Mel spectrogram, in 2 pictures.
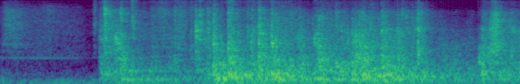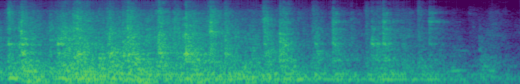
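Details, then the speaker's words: Dodge Super Bee being built into an autocross racer: the hand-turned axle with the differential pumpkin removed gives a rough, gritty ratcheting churn with uneven clicks; gears and bearings are worn out and all need replacing. "yeah that's the sounds of garbage right there"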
